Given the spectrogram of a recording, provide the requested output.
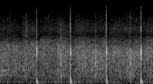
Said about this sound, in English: First, happy Mother's Day. Happy Mother's Day. Forget about that. Let's clap for our moms.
